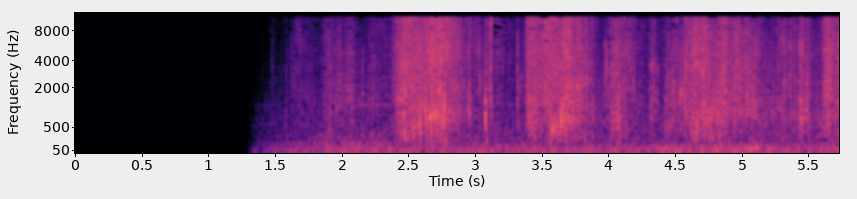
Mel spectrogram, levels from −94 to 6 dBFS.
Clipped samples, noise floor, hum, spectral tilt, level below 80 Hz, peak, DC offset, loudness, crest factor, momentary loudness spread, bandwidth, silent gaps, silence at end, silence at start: under 0.1%; -50 dBFS; none; -0.5 dB/octave; -48 dBFS; -8 dBFS; under 0.1%; -26 LUFS; 22 dB; 16 LU; 11.5 kHz; none; 0 s; 1.55 s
